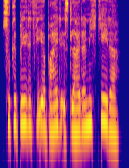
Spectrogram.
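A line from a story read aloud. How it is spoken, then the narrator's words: Sighing. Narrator (German): seufzte Siri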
